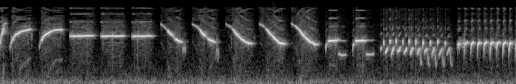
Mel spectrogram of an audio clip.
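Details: Canary performing master-recording song for training birds: loud whistled slurs, first rising, then steady, then falling, each about a third of a second, followed by short buzzy trills.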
